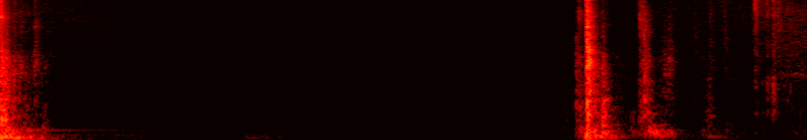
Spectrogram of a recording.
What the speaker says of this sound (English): Close the driver's door, reopen the driver's door.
